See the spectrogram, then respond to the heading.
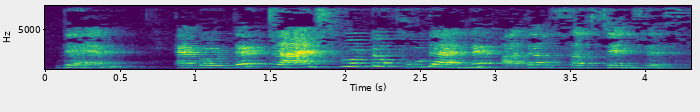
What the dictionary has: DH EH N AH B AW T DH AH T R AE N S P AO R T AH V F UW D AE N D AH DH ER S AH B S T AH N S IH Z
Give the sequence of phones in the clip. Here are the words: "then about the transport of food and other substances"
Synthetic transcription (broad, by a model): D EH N AH B AW T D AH T R AE N S P AO R T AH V F UW D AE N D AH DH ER S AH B S T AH N S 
